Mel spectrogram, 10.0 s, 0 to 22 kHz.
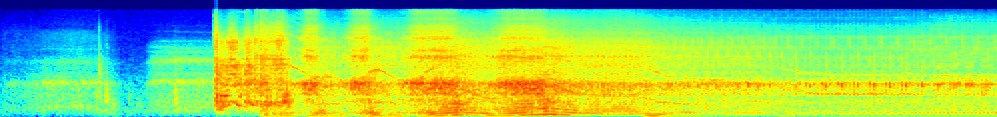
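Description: Austin Metro's BMC A-series four-cylinder engine, newly fitted with a higher-output 0.8-ohm ignition coil, catches suddenly about two seconds in. It revs up and down a few times, then settles to a steady idle.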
